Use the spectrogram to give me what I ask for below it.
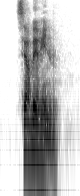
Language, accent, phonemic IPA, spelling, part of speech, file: French, France, /sɛʁ.be.ʁin/, cerbérine, noun, LL-Q150 (fra)-cerbérine.wav
- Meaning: cerberin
